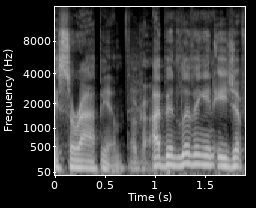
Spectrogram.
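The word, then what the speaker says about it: Serapeum: People say serapium. You you corrected me. You're the first person who ever taught me that it's actually sarapium.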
